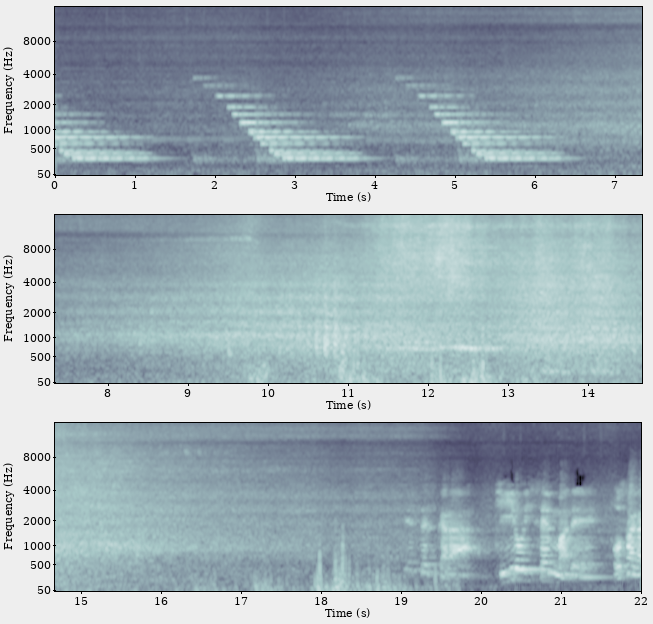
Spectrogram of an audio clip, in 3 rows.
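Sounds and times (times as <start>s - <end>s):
electric train passing: 0.0s - 20.2s
wheels clacking over rail joints: 8.2s - 12.0s.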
